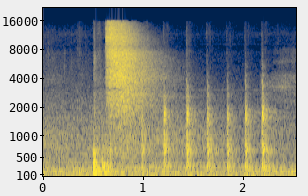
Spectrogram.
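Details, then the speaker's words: Hyundai ix35 2016: worn, loose sway bar end link (bieleta) moved by hand simulating driving gives quick sharp metallic knocks about five per second; often misblamed on shock absorbers. "e você andando com o carro de fazer esse barulho batendo então muitas vezes o povo condena"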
